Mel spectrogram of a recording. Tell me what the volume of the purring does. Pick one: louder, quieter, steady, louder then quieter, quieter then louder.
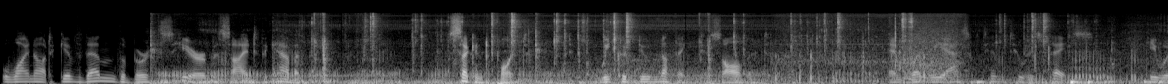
quieter then louder.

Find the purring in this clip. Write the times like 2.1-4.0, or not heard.
1.4-11.6.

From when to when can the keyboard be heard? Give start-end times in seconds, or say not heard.
2.7-11.1.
